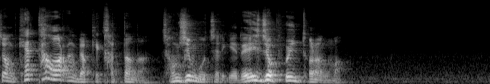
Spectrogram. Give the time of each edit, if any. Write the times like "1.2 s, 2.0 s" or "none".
1.5 s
